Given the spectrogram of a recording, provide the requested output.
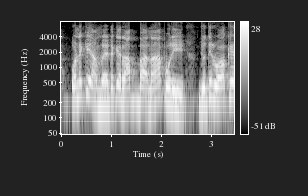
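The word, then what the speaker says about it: رَبَّنَا: ওয়ামিনহুম মাইয়াকু এরপরে রব্বানা। অনেকে আমরা এটাকে রাব্বানা পড়ি।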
